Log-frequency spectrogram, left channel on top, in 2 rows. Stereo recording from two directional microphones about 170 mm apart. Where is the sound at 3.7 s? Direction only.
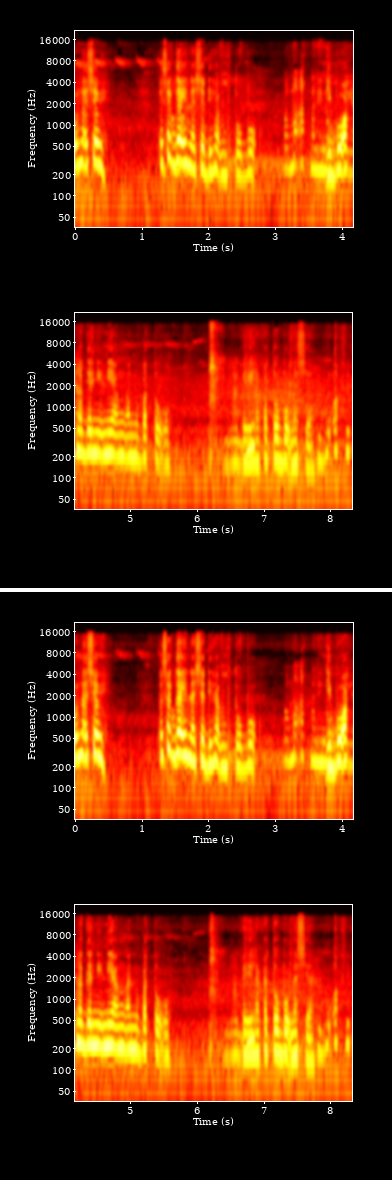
30° right (ahead or behind).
